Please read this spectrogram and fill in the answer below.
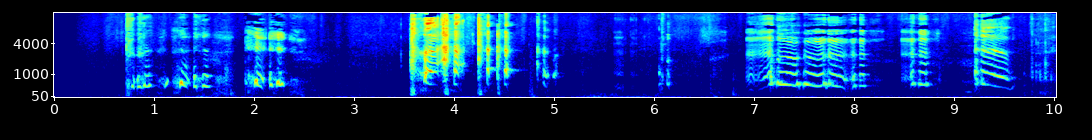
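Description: Babies crying in short separate bursts: choppy sobs about a second in, then high wails, one wavering and others falling in pitch near the end.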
